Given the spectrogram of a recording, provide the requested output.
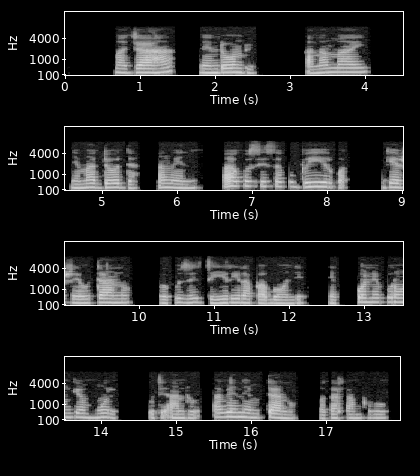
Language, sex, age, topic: Ndau, female, 18-24, health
